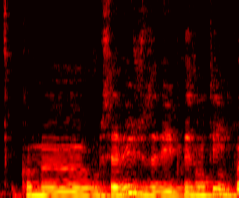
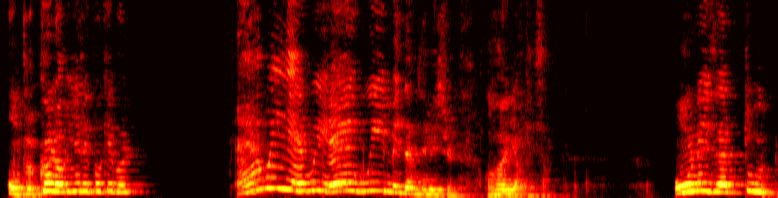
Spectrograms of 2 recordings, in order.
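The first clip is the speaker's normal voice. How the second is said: much higher and louder, showman excitement; enthousiasme débordant; 12 semitones higher, 5 dB louder than usual. Real, not acted. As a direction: present it like a thrilled game-show host. Excited showcase of Pokéballs. (voix de bateleur surexcité)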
